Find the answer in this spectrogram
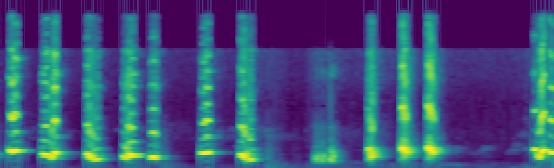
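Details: Sooty-headed bulbul, locally trucukan, in lively gacor ropel song used as a lure to prompt replies: clusters of short whistled and slightly harsh notes with brief gaps in between.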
